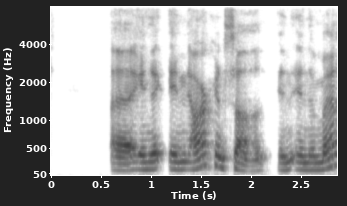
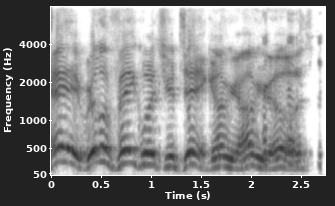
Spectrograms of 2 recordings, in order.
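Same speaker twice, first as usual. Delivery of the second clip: game show host; 3 semitones higher than usual. Acted. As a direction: announce it like a TV host. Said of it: "it sounds like a game show host".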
